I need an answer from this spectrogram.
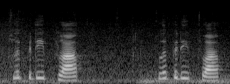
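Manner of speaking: lilting high plops; high playful sound words. A narrator's reading. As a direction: bounce it up high like raindrops.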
